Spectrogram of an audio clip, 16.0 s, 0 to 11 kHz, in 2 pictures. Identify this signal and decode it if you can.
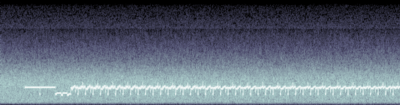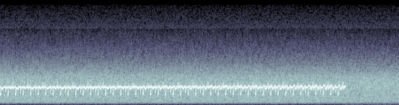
SSTV (slow-scan television), Robot 36, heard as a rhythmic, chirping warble, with radio hiss.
